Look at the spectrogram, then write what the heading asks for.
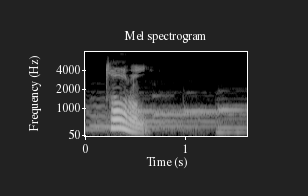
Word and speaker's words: turtle: تورل. تورل. حرف التاء لا تلفظ.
